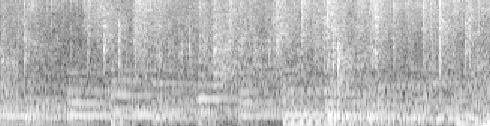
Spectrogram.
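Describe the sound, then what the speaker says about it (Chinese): A potato pancake frying in oil in a covered pan, giving a steady, dense, close sizzle that crackles throughout with no talking. "像这样一面烙好以后，我们给它翻过来，再烙制另一面。"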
